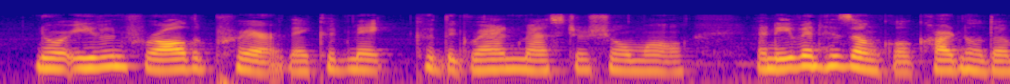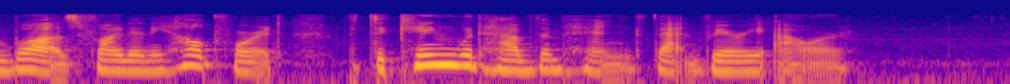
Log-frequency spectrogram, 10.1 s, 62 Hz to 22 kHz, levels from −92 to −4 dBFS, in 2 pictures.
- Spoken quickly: Yes, fast, 210 wpm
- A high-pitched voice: No, medium, 170 Hz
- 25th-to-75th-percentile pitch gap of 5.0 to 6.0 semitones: No, average, 3.0 semitones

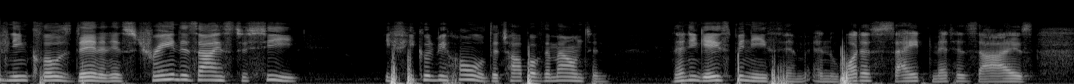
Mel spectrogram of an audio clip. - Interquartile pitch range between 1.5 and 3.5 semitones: No, average, 4.6 semitones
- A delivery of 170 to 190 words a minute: Yes, average, 175 wpm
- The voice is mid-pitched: Yes, medium, 170 Hz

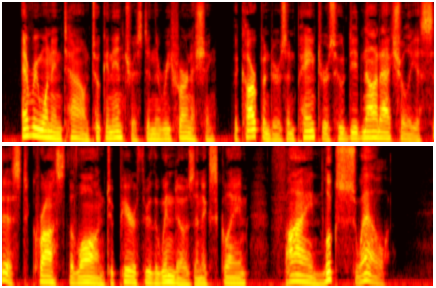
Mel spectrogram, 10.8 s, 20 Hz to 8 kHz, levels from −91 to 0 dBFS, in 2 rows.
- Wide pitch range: No, average, 3.8 semitones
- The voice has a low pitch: Yes, low, 110 Hz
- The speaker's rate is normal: Yes, average, 180 wpm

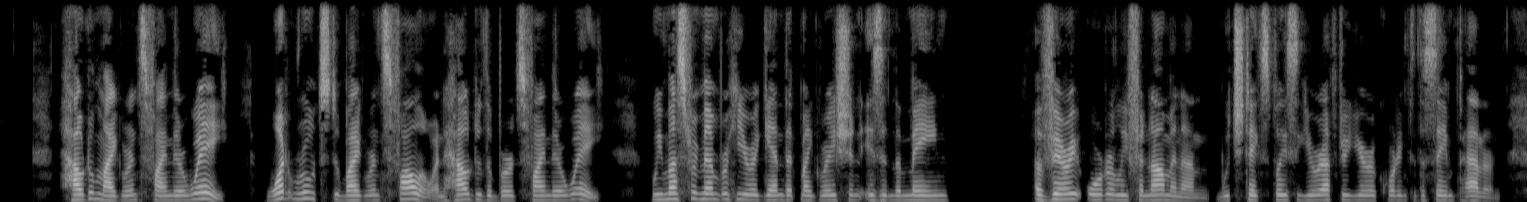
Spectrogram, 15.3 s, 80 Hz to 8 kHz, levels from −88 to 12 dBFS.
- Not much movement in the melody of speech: Yes, narrow, 2.1 semitones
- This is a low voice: No, high, 190 Hz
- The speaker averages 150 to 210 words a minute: Yes, average, 175 wpm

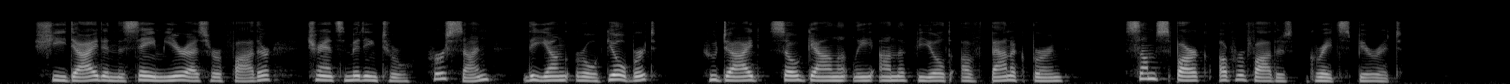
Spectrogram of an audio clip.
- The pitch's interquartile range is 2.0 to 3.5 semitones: Yes, average, 2.7 semitones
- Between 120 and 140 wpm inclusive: Yes, slow, 135 wpm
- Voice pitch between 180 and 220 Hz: Yes, medium, 185 Hz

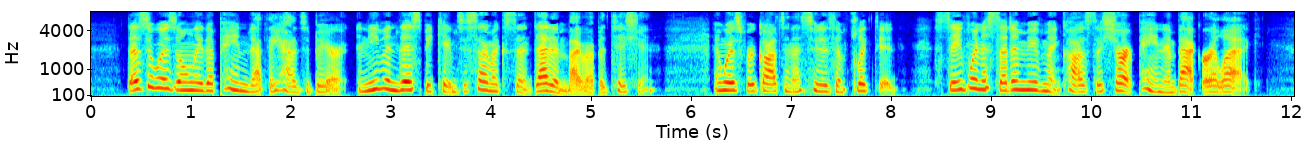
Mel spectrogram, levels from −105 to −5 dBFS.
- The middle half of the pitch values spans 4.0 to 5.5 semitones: No, average, 3.6 semitones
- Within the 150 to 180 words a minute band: No, fast, 205 wpm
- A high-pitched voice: Yes, very high, 265 Hz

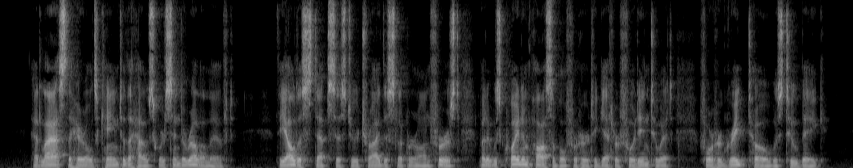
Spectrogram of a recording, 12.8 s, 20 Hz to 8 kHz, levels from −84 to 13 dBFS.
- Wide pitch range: No, average, 3.2 semitones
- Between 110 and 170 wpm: No, average, 185 wpm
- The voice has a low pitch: Yes, very low, 85 Hz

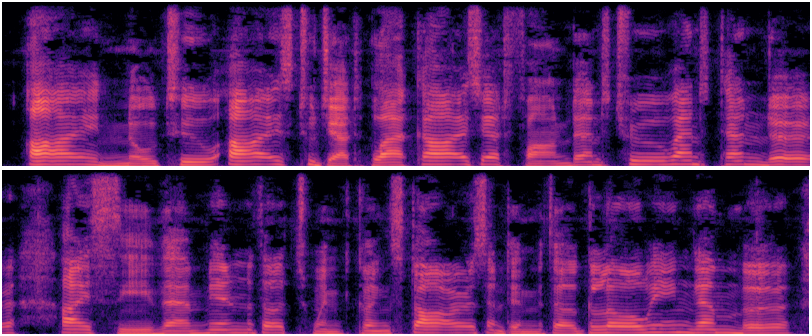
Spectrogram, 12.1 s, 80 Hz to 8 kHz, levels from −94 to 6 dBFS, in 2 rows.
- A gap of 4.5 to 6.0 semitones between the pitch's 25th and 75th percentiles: Yes, average, 5.2 semitones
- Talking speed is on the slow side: Yes, slow, 130 wpm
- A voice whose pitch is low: No, medium, 150 Hz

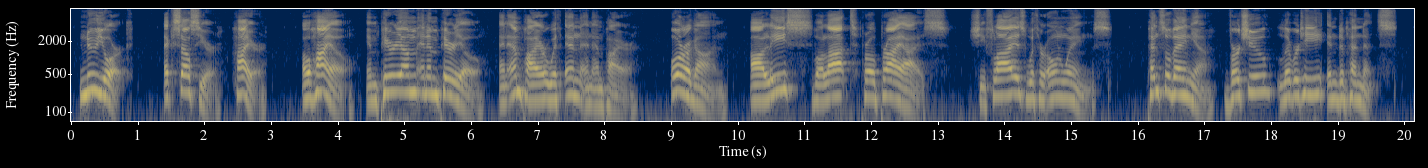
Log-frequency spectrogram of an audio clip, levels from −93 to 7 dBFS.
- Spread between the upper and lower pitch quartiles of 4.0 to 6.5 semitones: Yes, wide, 5.5 semitones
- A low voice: No, high, 195 Hz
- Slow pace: Yes, slow, 80 wpm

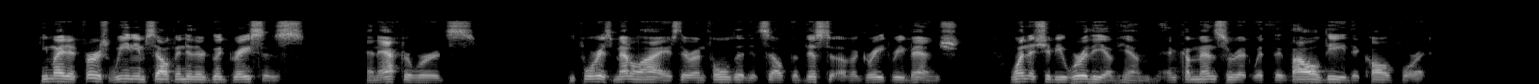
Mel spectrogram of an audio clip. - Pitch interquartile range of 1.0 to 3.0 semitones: Yes, narrow, 2.6 semitones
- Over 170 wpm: No, average, 165 wpm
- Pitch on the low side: Yes, low, 115 Hz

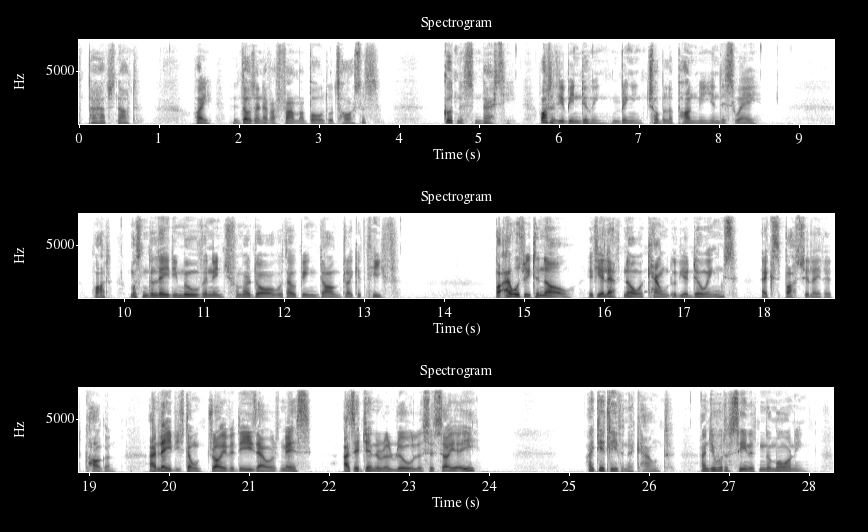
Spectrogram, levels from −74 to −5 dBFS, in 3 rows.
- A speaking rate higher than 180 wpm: No, average, 170 wpm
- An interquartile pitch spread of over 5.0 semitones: Yes, wide, 5.6 semitones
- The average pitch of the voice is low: Yes, low, 105 Hz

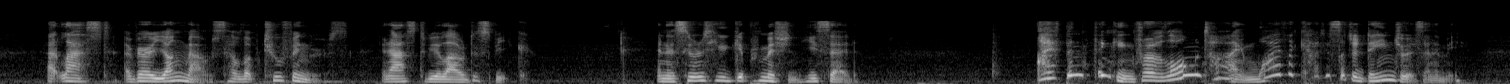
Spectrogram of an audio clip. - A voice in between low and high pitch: Yes, medium, 150 Hz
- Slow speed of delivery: No, average, 165 wpm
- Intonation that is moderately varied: No, wide, 6.5 semitones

